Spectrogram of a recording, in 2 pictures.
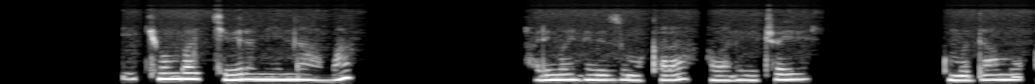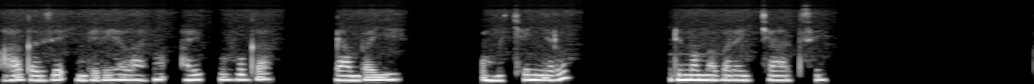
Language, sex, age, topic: Kinyarwanda, female, 18-24, government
